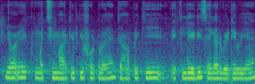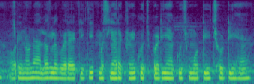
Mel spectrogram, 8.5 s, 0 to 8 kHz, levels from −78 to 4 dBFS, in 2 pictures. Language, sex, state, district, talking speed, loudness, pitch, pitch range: Hindi, male, Andhra Pradesh, Visakhapatnam, 150 wpm, -14 LUFS, 145 Hz, 140-150 Hz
